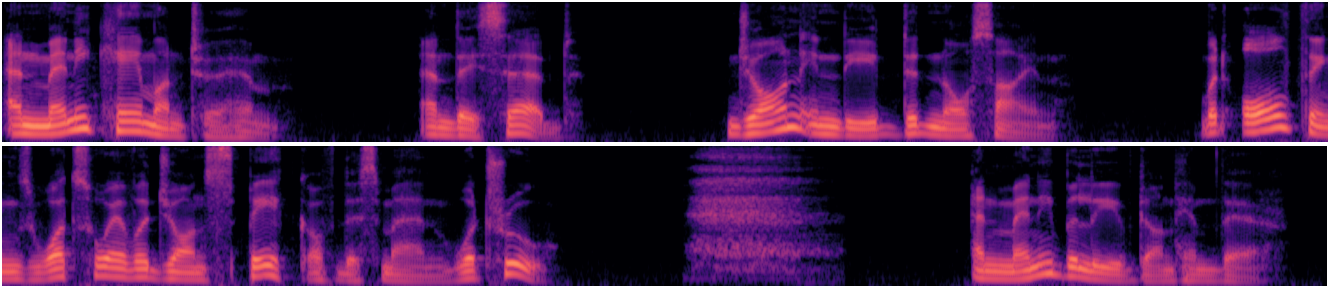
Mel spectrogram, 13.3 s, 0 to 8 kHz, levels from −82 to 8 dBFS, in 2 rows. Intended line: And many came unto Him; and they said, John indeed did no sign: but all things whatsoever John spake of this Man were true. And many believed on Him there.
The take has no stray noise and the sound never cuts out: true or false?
false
